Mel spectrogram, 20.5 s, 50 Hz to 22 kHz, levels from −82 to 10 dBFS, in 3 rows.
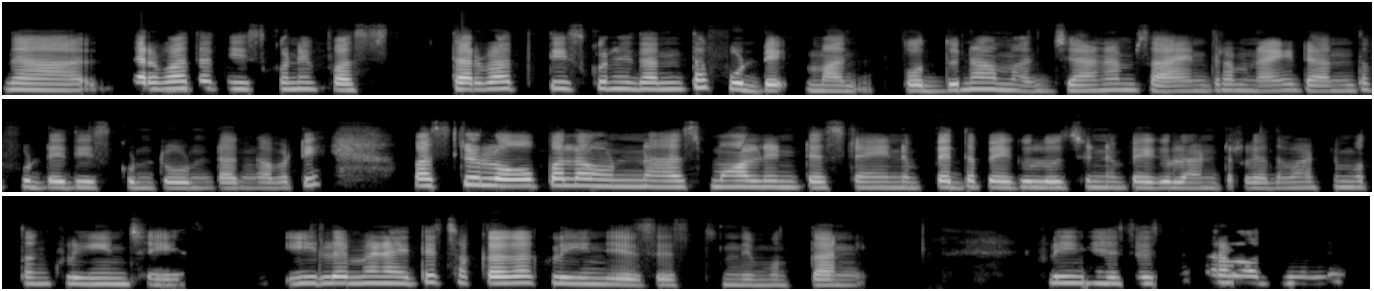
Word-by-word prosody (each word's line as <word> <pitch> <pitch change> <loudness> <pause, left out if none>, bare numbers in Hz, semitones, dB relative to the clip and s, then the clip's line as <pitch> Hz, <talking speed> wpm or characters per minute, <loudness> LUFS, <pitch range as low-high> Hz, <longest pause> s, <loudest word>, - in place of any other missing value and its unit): ఆహ్, 220 -1 +3 0.3
తర్వాత 275 +3 +5 0.2
తీసుకునే 255 0 -2
ఫస్ట్ 220 -1 +2 0.4
తర్వాత 250 +1 +5
తీసుకునేదంతా 255 0 0
ఫుడ్డే. 215 -4 +4 0.2
మన్ 195 -1 0 0.2
పొద్దున, 205 +4 0 0.2
మధ్యాహ్నం, 205 +4 -3
సాయంత్రం, 200 +3 0
నైట్ 205 +1 +1
అంతా 200 +4 -8
ఫుడ్డే 210 -2 0
తీసుకుంటూ 200 -1 -5
ఉంటాం 195 0 -4
కాబట్టి 205 +8 -2 0.5
ఫస్ట్ 270 +3 +4
లోపల 260 +2 +6 0.2
ఉన్న 235 0 -3 0.3
స్మాల్ 230 -1 +2
ఇంటెస్టైన్, 205 -1 -2 0.2
పెద్ద 220 0 +3
పేగులు, 210 0 +3
చిన్న 215 -2 -5
పేగులు 205 -1 +1
అంటారు 195 0 -10
గదా! 195 +1 -9
వాటిని 210 +1 -10
మొత్తం 235 +2 -6
క్లీన్ 225 -1 -1
చేసి, 195 +1 -5 0.5
ఈ - - +1
లెమన్ 250 0 +4
అయితే 240 +4 -1
చక్కగా 255 0 +6
క్లీన్ 230 -2 0
చేసేస్తుంది 195 0 -6
మొత్తాన్ని. 190 +1 -2 0.9
క్లీన్ 260 -1 -1
చేసేస్తే 240 +6 -5 0.2
తర్వాత 265 -3 0
నుండి 245 +6 -11
220 Hz, 125 wpm, -23 LUFS, 200-250 Hz, 0.9 s, లోపల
